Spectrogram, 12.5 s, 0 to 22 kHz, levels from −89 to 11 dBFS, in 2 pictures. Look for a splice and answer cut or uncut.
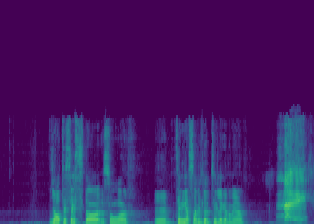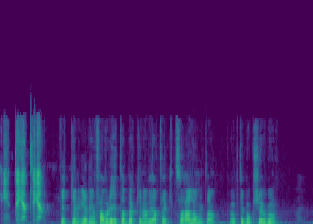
uncut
